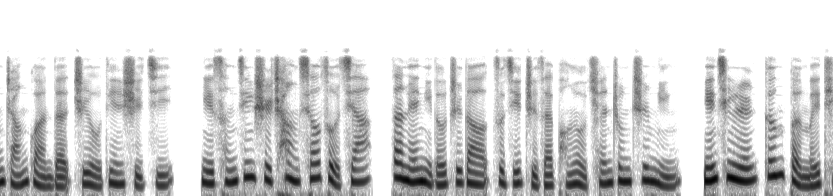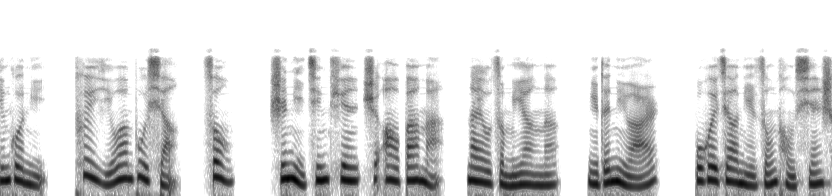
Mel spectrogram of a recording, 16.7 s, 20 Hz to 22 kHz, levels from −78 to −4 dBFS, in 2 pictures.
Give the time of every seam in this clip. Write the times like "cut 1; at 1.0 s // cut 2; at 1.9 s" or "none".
cut 1; at 3.8 s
